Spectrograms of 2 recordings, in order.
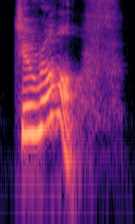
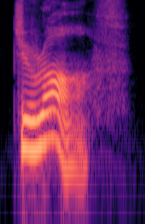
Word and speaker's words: giraffe: s able humble and giraffe here the stress is on the second syllable giraffe rhymes with laugh a fun phrase you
